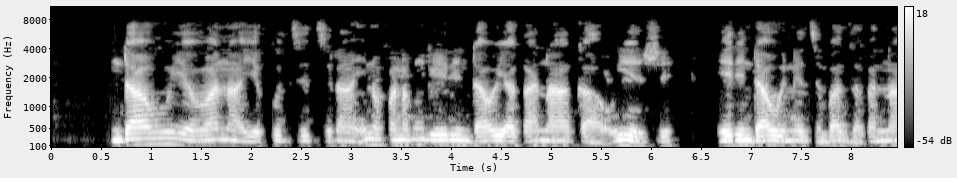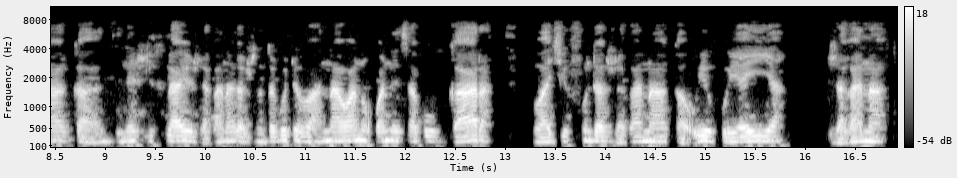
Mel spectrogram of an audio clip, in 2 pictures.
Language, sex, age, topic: Ndau, male, 18-24, education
